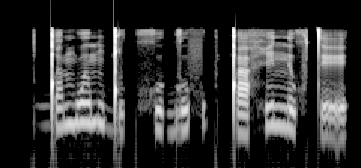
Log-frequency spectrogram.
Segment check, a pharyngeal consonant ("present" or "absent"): absent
